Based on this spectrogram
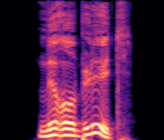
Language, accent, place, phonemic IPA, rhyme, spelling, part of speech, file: German, Germany, Berlin, /myʁoˈblyːt/, -yːt, Myroblyt, noun, De-Myroblyt.ogg
- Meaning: myroblyte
